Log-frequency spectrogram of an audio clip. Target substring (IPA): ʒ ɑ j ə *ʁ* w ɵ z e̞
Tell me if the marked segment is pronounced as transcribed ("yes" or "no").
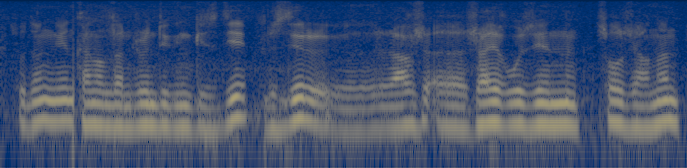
yes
